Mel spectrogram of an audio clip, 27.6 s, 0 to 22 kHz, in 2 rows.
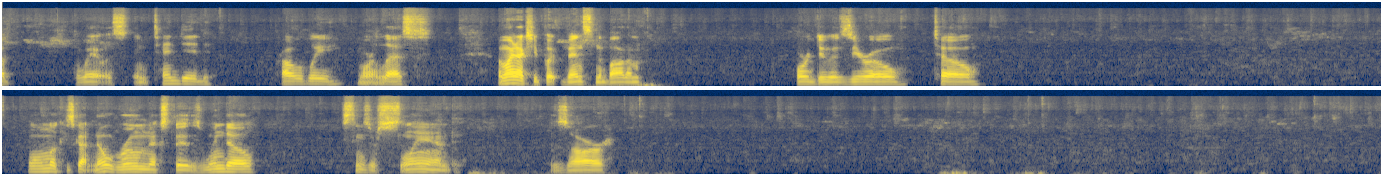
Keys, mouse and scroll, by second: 1.9 click, 6.2 click, 10.4 space, 19.9 click, 23.4 space, 23.9 click, 25.4-26.8 drag.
